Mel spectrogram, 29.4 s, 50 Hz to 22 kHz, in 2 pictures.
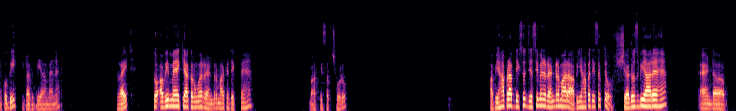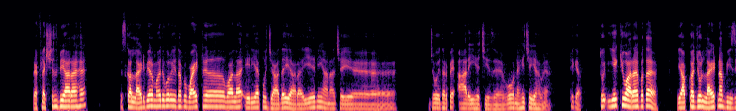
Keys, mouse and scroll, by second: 0.0 click, 1.6 right click, 2.9 w, 6.4 click, 9.9 click, 16.4 middle click, 21.0 middle click, 26.0 click.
